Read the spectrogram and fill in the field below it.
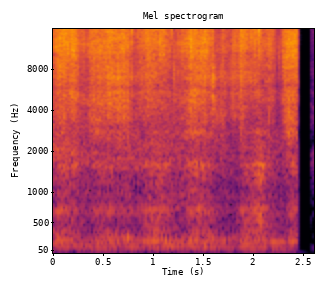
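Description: Chutney of coriander, mint and garlic is ground on a stone sil batta, giving a continuous close rough rubbing and scraping that stops abruptly near the end.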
